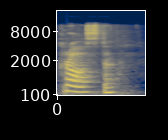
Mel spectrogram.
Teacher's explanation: a gente fala, né, o Ozinho aberto, tá? O som sai do O, sai aberto.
